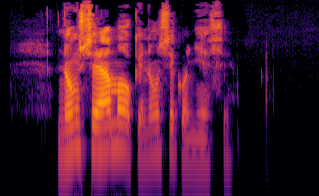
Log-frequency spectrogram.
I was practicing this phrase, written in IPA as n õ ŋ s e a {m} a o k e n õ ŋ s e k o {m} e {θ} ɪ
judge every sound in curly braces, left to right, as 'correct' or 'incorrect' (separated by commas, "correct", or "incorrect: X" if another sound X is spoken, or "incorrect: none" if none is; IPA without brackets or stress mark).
correct, incorrect: ɲ, correct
